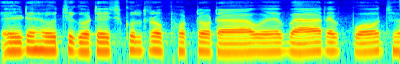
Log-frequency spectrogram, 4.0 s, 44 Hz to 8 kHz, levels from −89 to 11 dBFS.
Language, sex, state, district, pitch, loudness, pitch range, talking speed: Odia, male, Odisha, Malkangiri, 130 Hz, -13 LUFS, 125-135 Hz, 195 wpm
